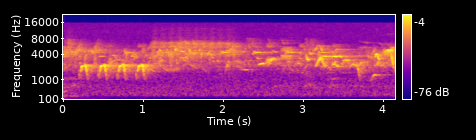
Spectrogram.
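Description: Several songbirds singing and chirping at once in a morning chorus, their calls overlapping. A quick run of four short, repeated notes comes in the first second.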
